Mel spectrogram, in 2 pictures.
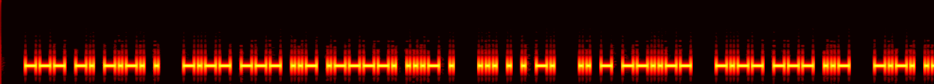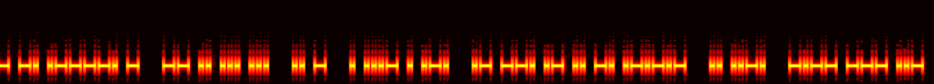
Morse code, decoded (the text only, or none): ONCE YOU'VE SEEN IT, YOU CAN'T MISS IT EVER AGAIN. IF YOU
